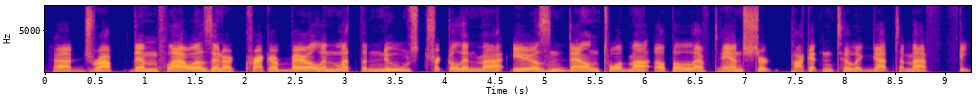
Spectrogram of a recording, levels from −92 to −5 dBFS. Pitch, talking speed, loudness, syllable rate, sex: 135 Hz, 200 wpm, -20 LUFS, 4.9 syllables/s, male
